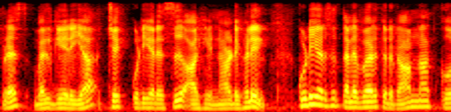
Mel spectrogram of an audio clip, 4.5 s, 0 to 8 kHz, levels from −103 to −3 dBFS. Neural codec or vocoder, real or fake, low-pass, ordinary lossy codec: codec, 44.1 kHz, 7.8 kbps, Pupu-Codec; fake; 7.2 kHz; none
